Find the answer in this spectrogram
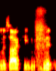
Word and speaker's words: Miyazaki: Miyazaki.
